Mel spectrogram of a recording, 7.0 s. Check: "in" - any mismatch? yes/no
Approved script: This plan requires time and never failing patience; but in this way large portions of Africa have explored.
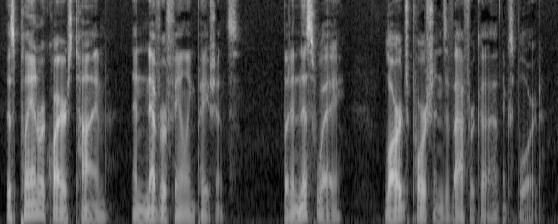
no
